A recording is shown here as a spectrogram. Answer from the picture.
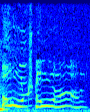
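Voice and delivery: high hammy battle cry; mock boss yell. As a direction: shriek it like a raid boss. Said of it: "the guy who yells".

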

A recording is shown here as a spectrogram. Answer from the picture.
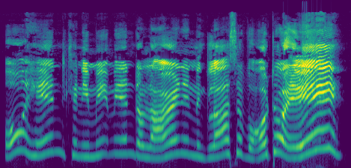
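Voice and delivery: loud, high, hammed-up Canadian accent. Shown as a demonstration. Asking Hind to meet in Dalaran, hammed-up Canadian accent. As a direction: belt out a mock Canadian with a big final eh. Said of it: "Do a Canadian accent like you're talking to Hind".

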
